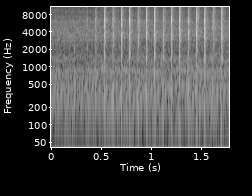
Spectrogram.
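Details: Radial shockwave therapy on an adult man's deltoid for shoulder pain, red tip, comfort mode off: rapid, even train of sharp clacking pulses, about twelve per second; radial shockwave device firing.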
